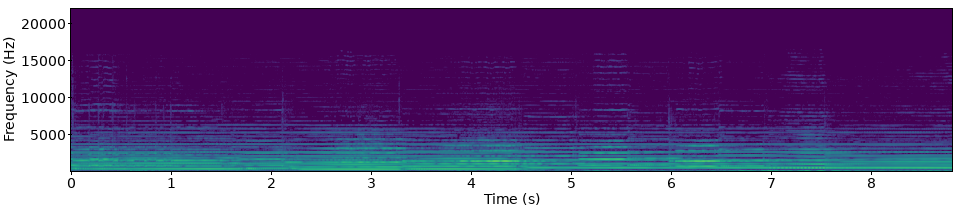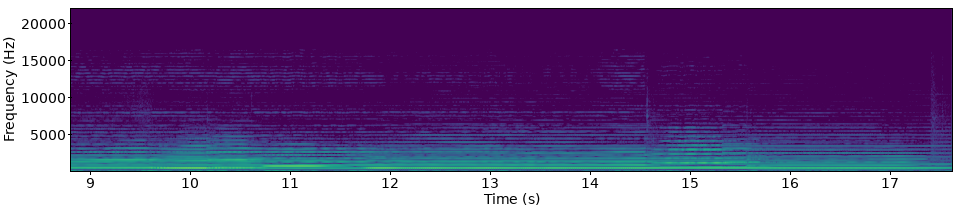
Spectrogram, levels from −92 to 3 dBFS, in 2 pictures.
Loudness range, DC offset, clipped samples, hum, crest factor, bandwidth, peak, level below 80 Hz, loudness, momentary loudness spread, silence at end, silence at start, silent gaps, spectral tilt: 4 LU; under 0.1%; under 0.1%; none; 14 dB; 8.8 kHz; -18 dBFS; -60 dBFS; -31 LUFS; 9 LU; 0 s; 0 s; none; -4.5 dB/octave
